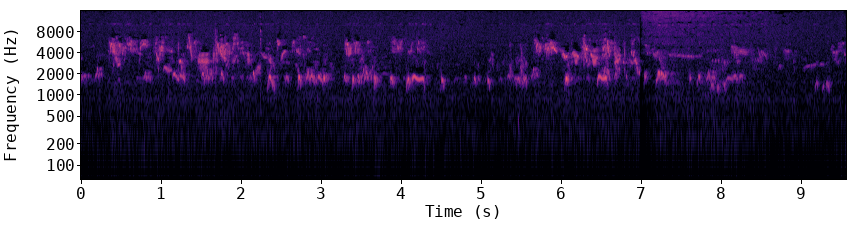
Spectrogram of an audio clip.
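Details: Colony chorus of European bee-eaters in Germany's Eifel: many short purring trills and bright chirps overlapping continuously, rising and falling in bursts for nearly ten seconds.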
